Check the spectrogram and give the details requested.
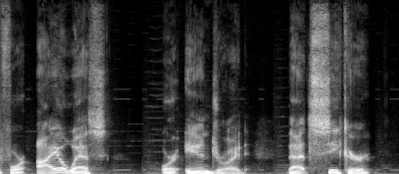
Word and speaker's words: Seekr: It's called the Seeker app. That's spelled Seekr, and it has all kinds of exclusive audio that you won't hear anywhere else. News, music, and sports. You can download Seeker for iOS or Android.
